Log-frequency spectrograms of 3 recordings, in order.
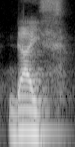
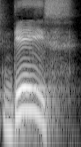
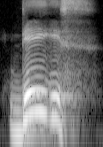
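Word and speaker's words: dais: of wood almost ज़्यादातर, that is commonly mispronounced as dice. Dice नहीं होता. Exact pronunciation of this word is, look at the phonemic transcription, it's days. Days.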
